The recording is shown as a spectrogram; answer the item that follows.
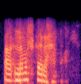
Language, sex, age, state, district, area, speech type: Sanskrit, male, 18-30, Andhra Pradesh, Chittoor, rural, conversation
